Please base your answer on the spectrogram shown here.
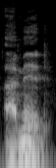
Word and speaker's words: amide: Moving on, here is the structure of what we call an amide, or sometimes pronounced amide.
